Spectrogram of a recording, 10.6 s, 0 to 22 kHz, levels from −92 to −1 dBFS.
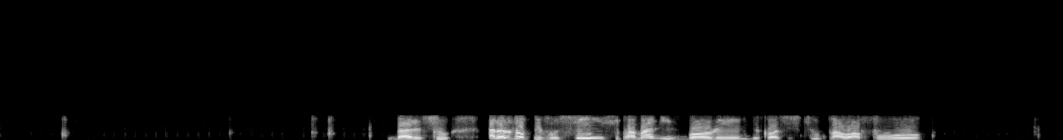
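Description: From start to finish, the speech carries G.729 codec damage, and it is plainly audible. The codec models each 10 ms frame with a vocal tract filter, a pitch predictor and a few coded pulses, rather than keeping the waveform. The sound matches an 8 kbit/s G.729A link. The band runs from about 300 Hz to 3.7 kHz. Nothing above 3.8 kHz survives. Voices sound thin, slightly rough and synthetic.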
